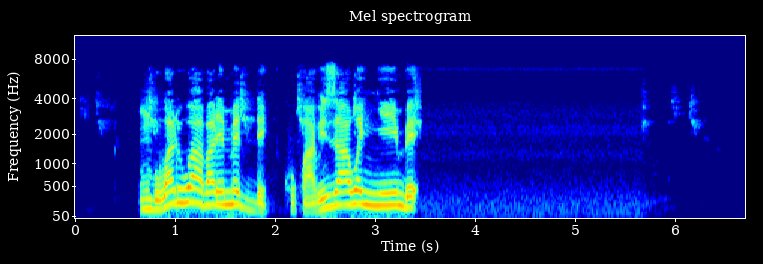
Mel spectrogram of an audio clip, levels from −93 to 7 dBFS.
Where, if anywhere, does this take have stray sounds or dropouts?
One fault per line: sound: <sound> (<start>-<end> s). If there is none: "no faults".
no faults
